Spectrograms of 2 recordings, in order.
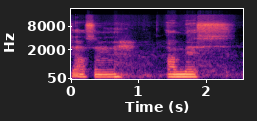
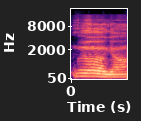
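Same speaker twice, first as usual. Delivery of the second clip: frustrated outburst; 9 dB louder than usual. Real, not acted. Streamer frustrated by broken link.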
